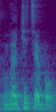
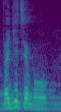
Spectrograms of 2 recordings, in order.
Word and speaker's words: vegetable: Likewise, the E in vegetable, leading to realizing or articulating that word as vegetable.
